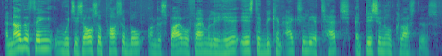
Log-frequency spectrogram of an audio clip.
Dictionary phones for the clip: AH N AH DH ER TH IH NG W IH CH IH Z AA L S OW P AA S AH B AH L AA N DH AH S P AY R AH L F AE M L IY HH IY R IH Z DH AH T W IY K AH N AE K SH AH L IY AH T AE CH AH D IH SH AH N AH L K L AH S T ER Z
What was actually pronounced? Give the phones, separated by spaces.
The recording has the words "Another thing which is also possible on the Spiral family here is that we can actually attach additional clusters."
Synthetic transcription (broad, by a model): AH N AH DH ER TH IH NG W IH CH IH Z AA L S OW P AA S AH B AH L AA N DH AH S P AY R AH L F AE M L IY HH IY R IH Z DH AH T W IY K AH N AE K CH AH L IY AH T AE CH AH D IH SH AH N AH L K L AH S T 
